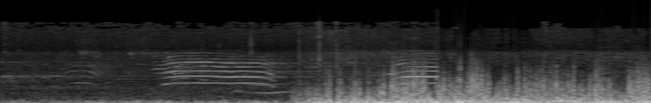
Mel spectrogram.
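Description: A short high-pitched call with several overtones, bending slightly in pitch, about two seconds in, and a shorter one around four seconds. From about halfway, loud gusting wind rumbles over the microphone.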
